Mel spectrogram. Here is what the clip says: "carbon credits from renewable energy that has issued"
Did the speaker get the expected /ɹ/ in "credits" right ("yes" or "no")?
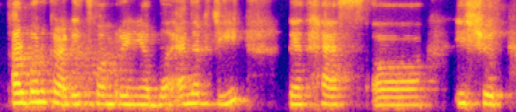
yes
